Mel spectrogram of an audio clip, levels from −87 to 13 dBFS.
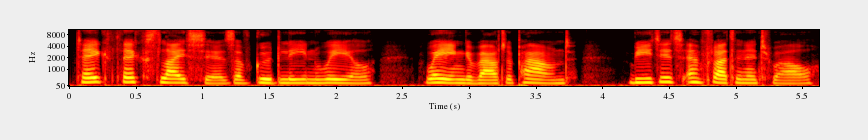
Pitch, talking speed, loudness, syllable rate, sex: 210 Hz, 180 wpm, -17 LUFS, 4.4 syllables/s, female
